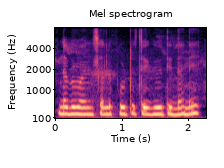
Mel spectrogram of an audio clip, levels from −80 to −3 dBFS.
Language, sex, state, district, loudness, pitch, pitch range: Kannada, female, Karnataka, Bidar, -12 LUFS, 220 Hz, 215-225 Hz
